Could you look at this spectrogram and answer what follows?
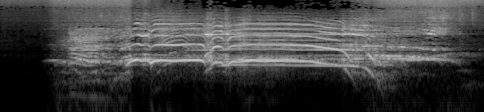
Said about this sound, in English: It'll be up this Friday, so if you guys want to listen to yourselves, cheer. And also cheer really loudly so you can hear yourself.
